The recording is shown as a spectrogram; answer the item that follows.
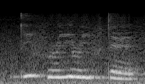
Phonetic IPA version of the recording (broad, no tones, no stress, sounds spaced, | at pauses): d̪ i f ɹ i ɹ i f t ɛ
